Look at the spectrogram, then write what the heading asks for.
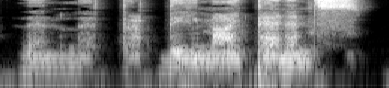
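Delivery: snarled words. A narrator reads a character's line spoken out loud, snarling. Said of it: "he snarled out loud".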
